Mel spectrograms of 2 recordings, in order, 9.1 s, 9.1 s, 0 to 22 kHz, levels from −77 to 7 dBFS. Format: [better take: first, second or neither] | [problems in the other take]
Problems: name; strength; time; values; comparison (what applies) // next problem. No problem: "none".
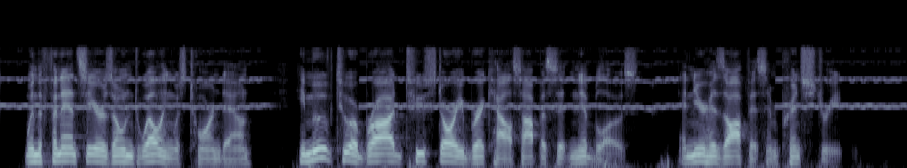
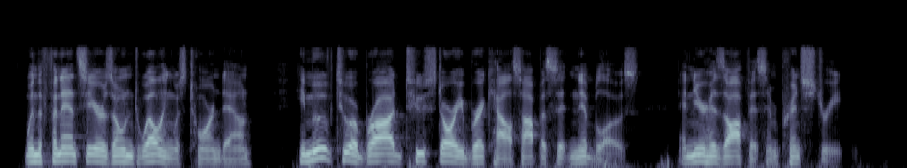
second | background sound (Wind instrument, woodwind instrument); 16 dB below the speech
